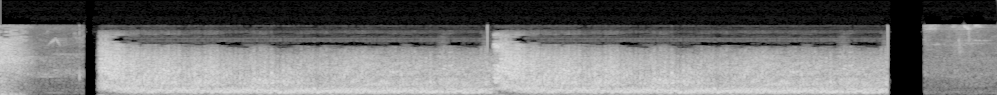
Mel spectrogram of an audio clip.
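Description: A huge blast roars steadily and deeply.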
